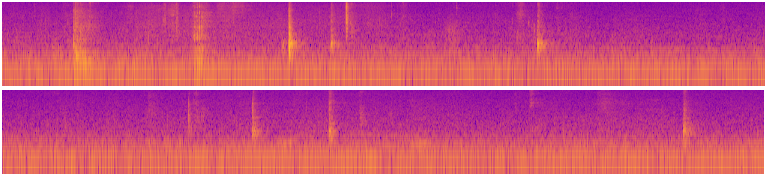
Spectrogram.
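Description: A game clock button is pressed with a sharp click.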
